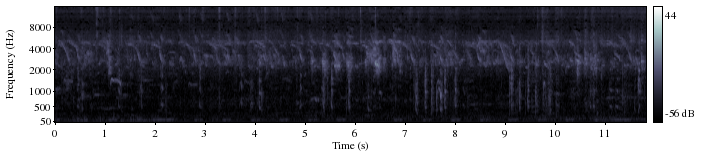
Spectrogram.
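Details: Backyard flock of chickens feeding, giving a continuous chorus of shrill peeps and short chirps, some sharp clicks and pecking taps mixed in, low hum beneath.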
